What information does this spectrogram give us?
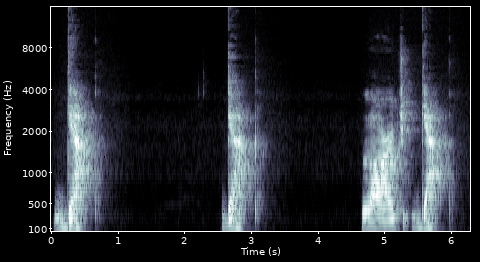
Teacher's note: Now you're getting aspiration at the end, again, because of the P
